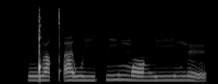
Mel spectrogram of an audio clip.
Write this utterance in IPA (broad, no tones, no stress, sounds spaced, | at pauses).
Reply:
ŋ͡ǃ o qʼ i w i p i m ɔ ɦ iː m ø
